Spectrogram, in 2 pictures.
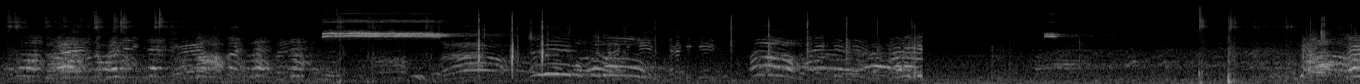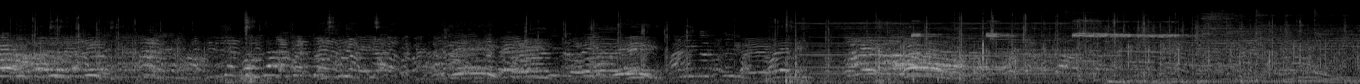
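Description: Voices shouting across a blind football pitch, broken by shrill referee's whistle blasts: one of about a second near the start, a short one in the middle, and a run of short blasts ending in a longer one near the end, the final whistle as the clock reaches zero.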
